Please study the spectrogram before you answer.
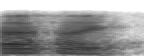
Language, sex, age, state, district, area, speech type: Assamese, male, 45-60, Assam, Goalpara, urban, conversation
